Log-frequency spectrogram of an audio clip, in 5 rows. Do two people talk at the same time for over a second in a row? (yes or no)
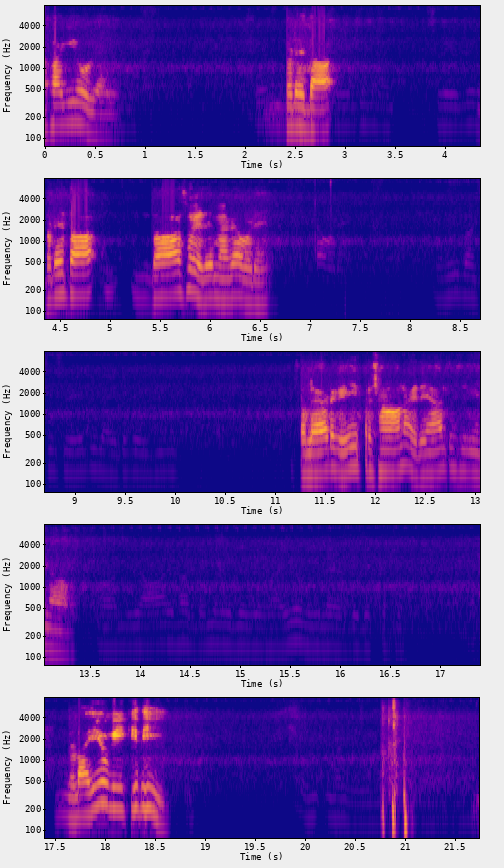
no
